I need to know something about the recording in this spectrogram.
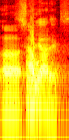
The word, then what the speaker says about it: psoriatics: So psoriatics. Yes. Okay. Yeah. So it's spelled differently. It's kind of confusing. The P is silent.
